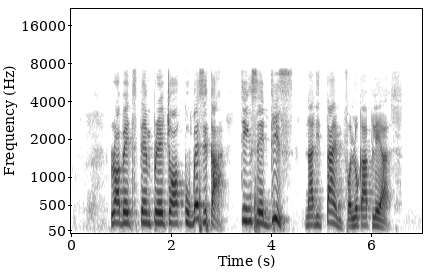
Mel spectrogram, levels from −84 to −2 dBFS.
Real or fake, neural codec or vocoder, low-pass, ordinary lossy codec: real; none; 7.2 kHz; none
